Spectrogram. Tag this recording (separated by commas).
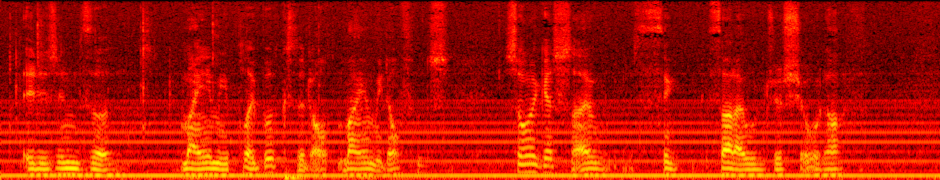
Speech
